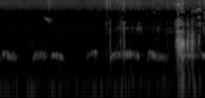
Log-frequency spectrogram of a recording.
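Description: A pigeon cooing faintly: a run of soft, low arched notes repeated about twice a second. A brief, louder rustle of a book being handled comes just before the end.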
